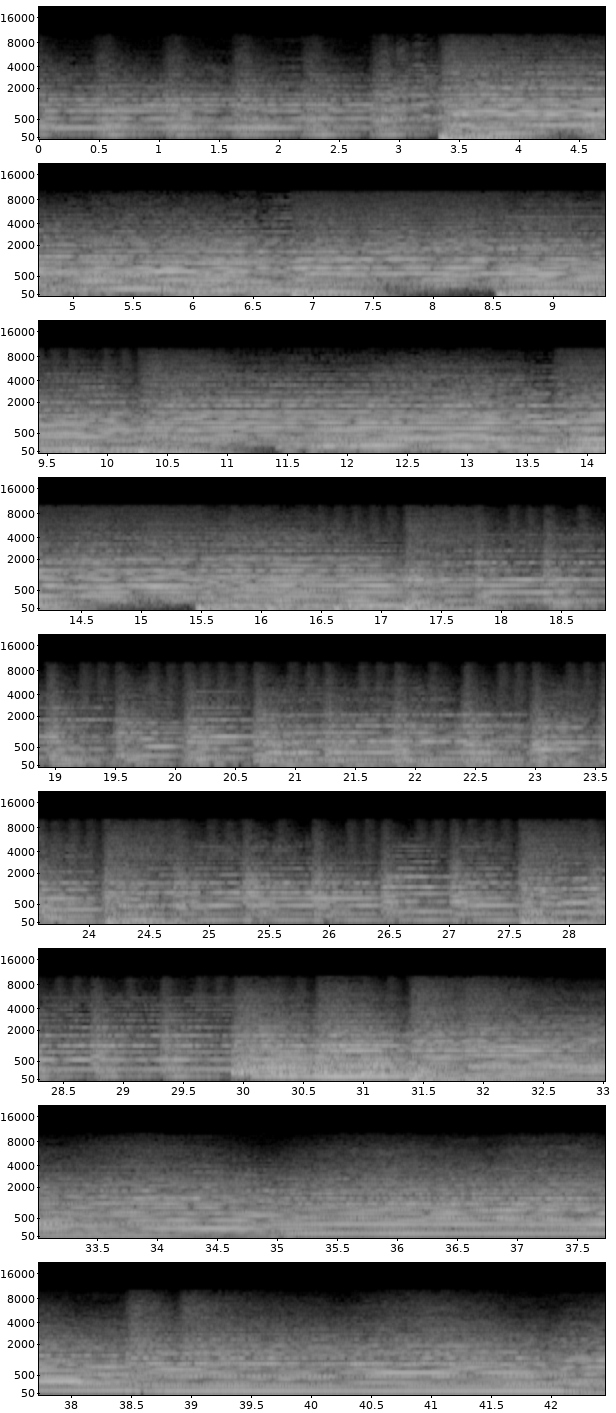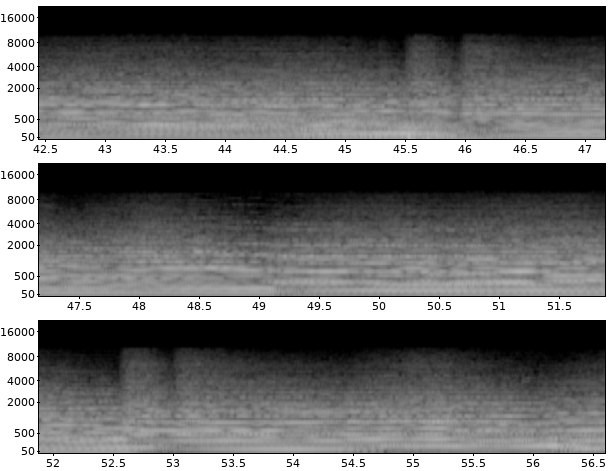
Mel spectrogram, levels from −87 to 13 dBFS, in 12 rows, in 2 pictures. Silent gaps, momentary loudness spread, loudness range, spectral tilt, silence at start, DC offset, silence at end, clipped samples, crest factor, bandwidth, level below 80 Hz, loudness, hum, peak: none; 6 LU; 5 LU; -6.5 dB/octave; 0 s; under 0.1%; 0 s; under 0.1%; 14 dB; 10.5 kHz; -38 dBFS; -25 LUFS; none; -10 dBFS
